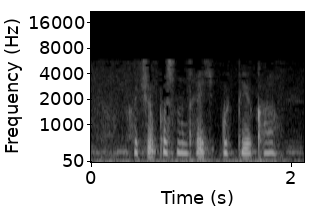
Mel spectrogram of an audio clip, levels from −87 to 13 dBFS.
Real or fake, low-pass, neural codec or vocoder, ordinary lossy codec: fake; 7.2 kHz; vocoder, 22.05 kHz, 80 mel bands, WaveNeXt; MP3, 24 kbps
